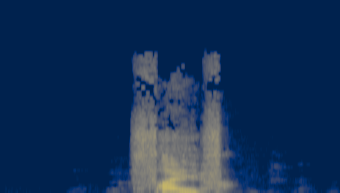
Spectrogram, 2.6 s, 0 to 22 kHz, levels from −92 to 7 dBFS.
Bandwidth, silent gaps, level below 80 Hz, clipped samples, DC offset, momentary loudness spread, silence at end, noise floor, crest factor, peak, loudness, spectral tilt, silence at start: 16 kHz; none; -68 dBFS; under 0.1%; under 0.1%; 13 LU; 0.8 s; -88 dBFS; 26 dB; 0 dBFS; -22 LUFS; -2 dB/octave; 1 s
